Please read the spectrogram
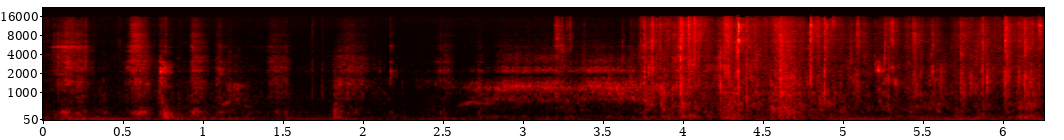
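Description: Faint chewing of a light, airy baked corn puff snack: small scattered crunches that get busier in the second half.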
